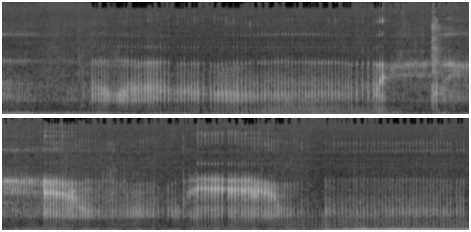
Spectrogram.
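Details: Kitten purring close to the microphone, a steady pulsing rumble from about one to five and a half seconds, then softer stretches broken by clicks and brushing noises.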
